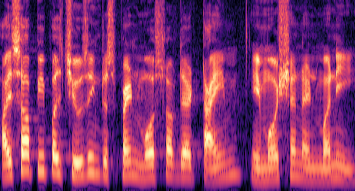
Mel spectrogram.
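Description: A man with an Indian accent at a moderate pace, with ordinary pitch variation. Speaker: software engineer; speaker. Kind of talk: storytelling. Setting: stage with audience. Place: hall. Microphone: podium.

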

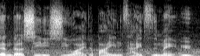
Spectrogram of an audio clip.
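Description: Music in the background behind a man's medium-pitched voice at a moderate pace. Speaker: YouTuber and podcaster. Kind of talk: documentary-style tribute narration. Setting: home studio, dynamic microphone.

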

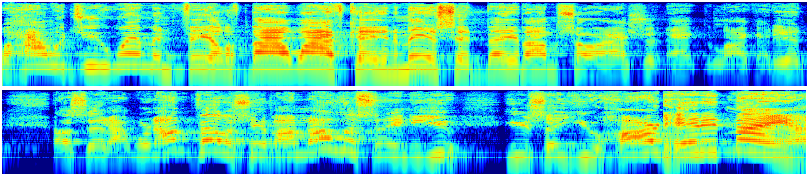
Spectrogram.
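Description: In a South Carolina accent, a man with an extremely high, raised and projected voice talks very fast, with very wide pitch swings and big shifts in loudness against a quiet background. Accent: Southern US, South Carolina. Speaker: visiting preacher. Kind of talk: sermon. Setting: church. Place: church. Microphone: podium.

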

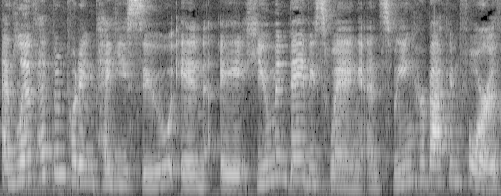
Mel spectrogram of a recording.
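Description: The speech moves at a moderate pace with hardly any pauses. Its pitch swings very widely. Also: woman. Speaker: pet vlogger. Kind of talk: casual vlog chat. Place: home room. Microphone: camera far.

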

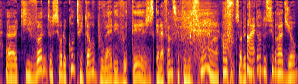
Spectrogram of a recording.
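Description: Fairly quick male speech with lively intonation, dry sound with no echo, and noticeable background noise. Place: home room. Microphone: handheld.

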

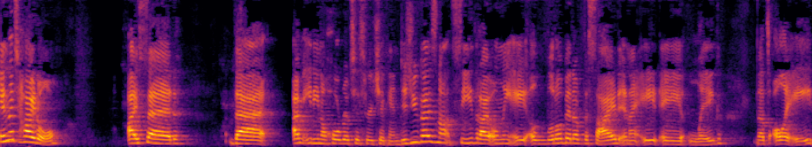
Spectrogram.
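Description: Speaking at a fairly slow pace, a woman with an American accent uses lively intonation. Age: 20s. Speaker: YouTuber. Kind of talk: casual chat. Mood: defensive, irritated. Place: home room. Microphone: phone near.

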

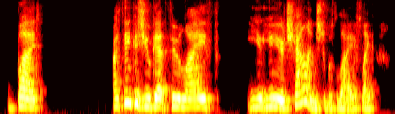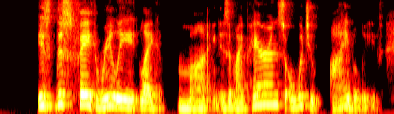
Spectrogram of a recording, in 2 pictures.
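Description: A woman with an American accent speaks at a medium pitch and a fairly slow pace, with lively intonation. She leaves long, frequent pauses, and the background is quiet. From US Midwest, Chicago suburbs; Illinois. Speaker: actress and acting teacher; actress, acting coach. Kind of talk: interview. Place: home room. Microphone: video call.

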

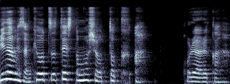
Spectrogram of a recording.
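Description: A woman speaks at a moderate pace, her voice somewhat breathy. Her pitch swings very widely against a quiet background. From Japan. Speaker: education speaker and streamer; speaker, streamer. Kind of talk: livestream chat, reading and answering comments. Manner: casual, chatty. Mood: warm, encouraging, chatty. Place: home room. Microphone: webcam.

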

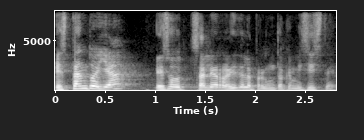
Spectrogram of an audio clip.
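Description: Lively intonation marks a man's fairly quick speech. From Mexico, Huasteca region; Mexico. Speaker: singer; guest. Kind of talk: casual interview chat. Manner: animated. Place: studio.

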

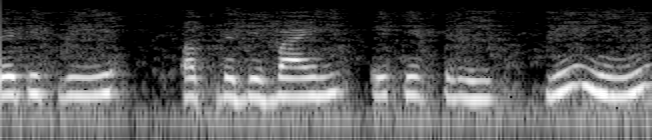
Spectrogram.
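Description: A woman's fairly even intonation comes through light background noise. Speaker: school teacher. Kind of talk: casual vlog chat, unboxing show-and-tell. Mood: cheerful, laughing. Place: home room. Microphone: phone near.

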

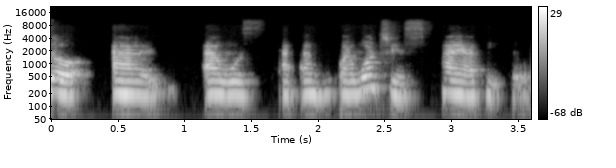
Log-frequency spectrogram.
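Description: Somewhat breathy speech over a quiet background. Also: woman. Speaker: guest. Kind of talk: interview answer. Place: home room. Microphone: video call.

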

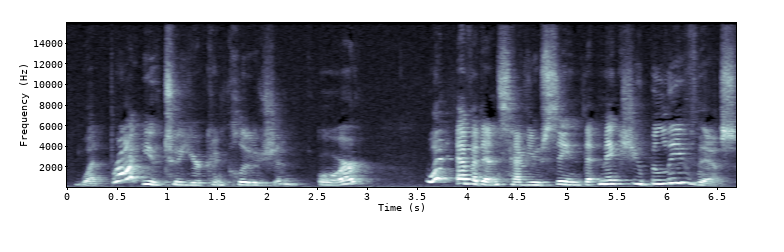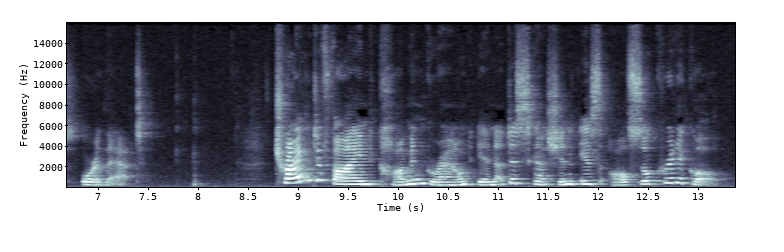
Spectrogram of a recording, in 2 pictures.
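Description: The voice moves at a fairly slow pace, its pitch swinging very widely. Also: woman, high pitch for a woman. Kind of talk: 1940s radio acting. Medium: audio drama. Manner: earnest, instructive.

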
